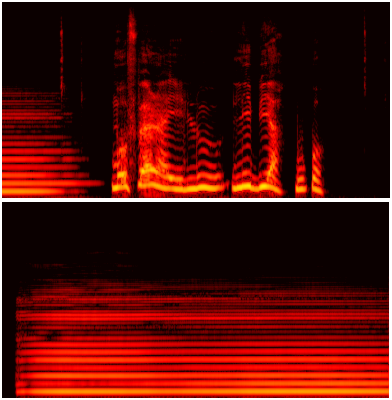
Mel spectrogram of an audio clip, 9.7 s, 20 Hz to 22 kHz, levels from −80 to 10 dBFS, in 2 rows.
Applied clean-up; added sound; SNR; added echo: neural mask model RNNoise.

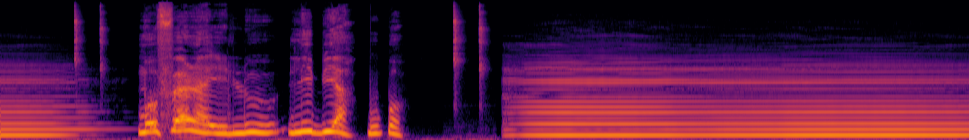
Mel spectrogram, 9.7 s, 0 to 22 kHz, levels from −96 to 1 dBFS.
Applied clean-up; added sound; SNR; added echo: none; Bowed string instrument; 3 dB; none.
